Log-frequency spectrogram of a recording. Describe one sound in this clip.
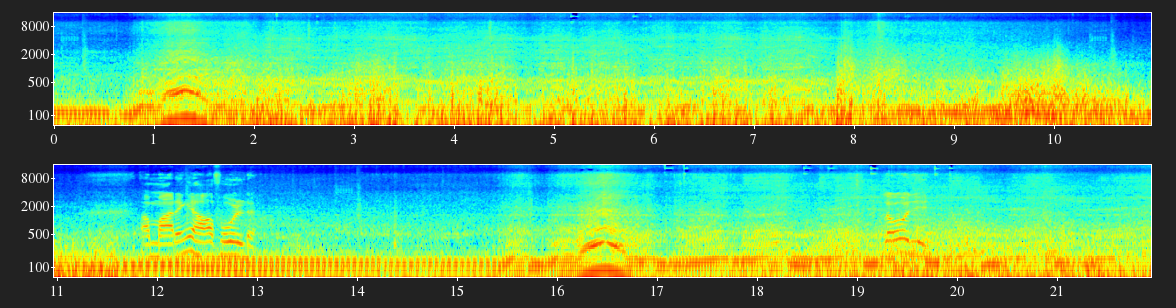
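A motorcycle engine rumbles steadily close by and briefly revs up.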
